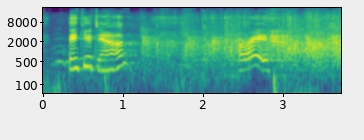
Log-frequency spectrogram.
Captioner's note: applause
